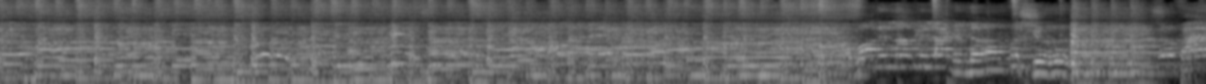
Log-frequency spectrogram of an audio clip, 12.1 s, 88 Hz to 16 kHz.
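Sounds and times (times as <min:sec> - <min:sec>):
saxophone: 0:00.0 - 0:08.6, 0:10.6 - 0:12.0
live rock and roll band: 0:00.0 - 0:12.0.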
